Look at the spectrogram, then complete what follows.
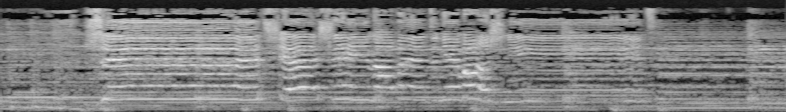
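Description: A teenage girl singing long, wavering held notes with no clear words over a backing track.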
